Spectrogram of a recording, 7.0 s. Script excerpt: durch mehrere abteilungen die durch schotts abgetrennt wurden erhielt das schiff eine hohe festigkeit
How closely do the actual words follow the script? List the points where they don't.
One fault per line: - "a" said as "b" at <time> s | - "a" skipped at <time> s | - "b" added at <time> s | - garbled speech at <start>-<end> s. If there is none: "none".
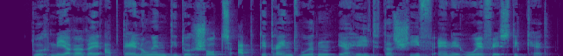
none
